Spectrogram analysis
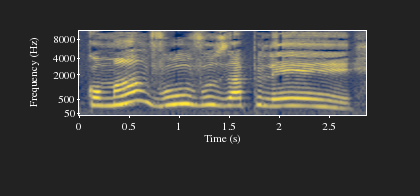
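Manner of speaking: Comment vous vous appelez slowly, comment with nasal an; slow French question. Shown as a demonstration. Teacher to student: slow model Comment vous vous appelez. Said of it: "Olha só a frase".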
